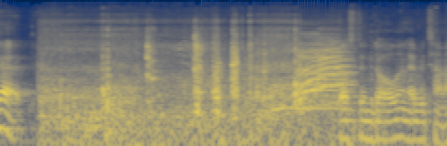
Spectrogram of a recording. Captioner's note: skating and crowd cheering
